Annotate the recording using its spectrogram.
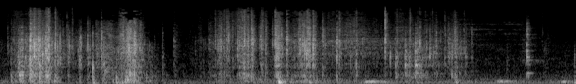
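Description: A paper bag rustles and crinkles.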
